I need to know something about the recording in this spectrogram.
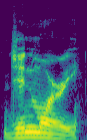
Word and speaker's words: Jin Mori: Jin Mori.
